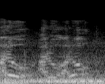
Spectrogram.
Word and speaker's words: Allauch: Alors, allô, tout droit. Bon, ça se prononce Aloche, hein, je vous avais déjà dit, ça se prononce, ça s'écrit Aloche, ça se prononce Allô. Comme allô, écoute, maman.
